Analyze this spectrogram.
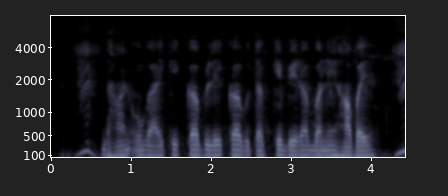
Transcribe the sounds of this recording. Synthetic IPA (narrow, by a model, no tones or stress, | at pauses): d̪ʱaːnʊ̰ɡaːjkekəblekəbt̪əkːebeːɾabəneɦaʋəe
